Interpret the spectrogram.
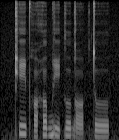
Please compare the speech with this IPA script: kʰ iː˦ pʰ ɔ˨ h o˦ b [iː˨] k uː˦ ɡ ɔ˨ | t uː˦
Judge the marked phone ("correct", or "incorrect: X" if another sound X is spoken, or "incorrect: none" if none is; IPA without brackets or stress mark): incorrect: iː˦˨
